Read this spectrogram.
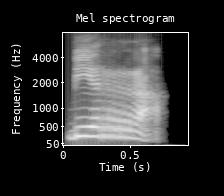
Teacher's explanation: because we have double R, we have to keep the R sound longer. So we say birra.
